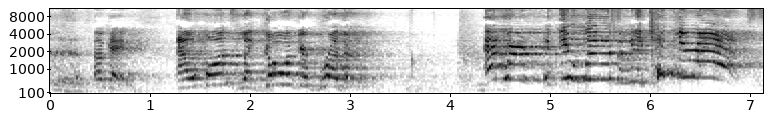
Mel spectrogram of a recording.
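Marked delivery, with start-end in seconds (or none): 1.3-7.1 furious, very high, angry rising yell. Asked to redo the lines, the voice actor performs angry Winry. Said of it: "So that's angry Winry".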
